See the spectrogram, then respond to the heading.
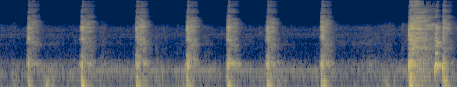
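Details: Sudden-onset, nonstop coughing fit that kept worsening, bringing tears and frequent position changes: about nine harsh coughs at roughly one per second, ending in a louder burst.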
